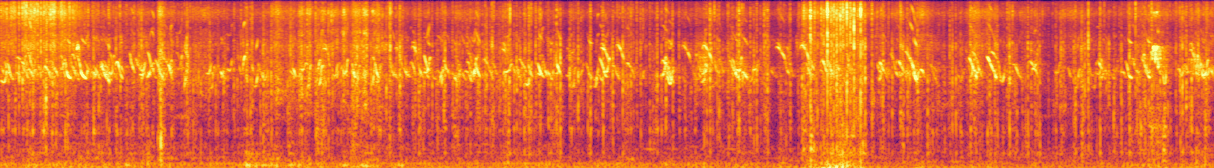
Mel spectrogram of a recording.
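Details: Baby chickens just out of the egg keep up a constant high-pitched peeping chorus, repeated chirps from several chicks, broken once by a short burst of rustling or flapping noise.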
